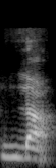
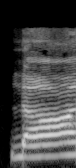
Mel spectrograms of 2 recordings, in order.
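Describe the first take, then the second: First: The vowel is short. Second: The vowel is long. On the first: It means for. The speaker calls it right. "लाम जबर ला" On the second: It means no. The speaker calls it wrong. "ला नहीं कहना, ला कहेंगे तो वो लाम जबर अलिफ ला हो जाएगा"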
